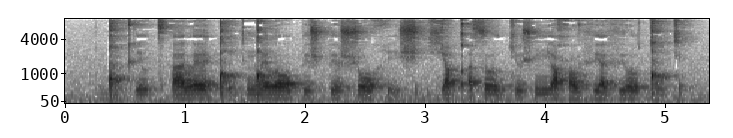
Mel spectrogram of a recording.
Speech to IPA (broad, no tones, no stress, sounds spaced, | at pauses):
ɡ͡ǃ ʊ kʼ i l t͡sʼ a l ɛ ǃʼ ə c ŋ͡ǃ ɛ l ɔ pʲ ɔ ʃ pʲ ɔ ʃ o h i ʃ | ç ɛ qʼ ə s ʊ l c ʉ ʃ ɲ ə ħ o fʲ a fʲ o l ɡ͡ǃ ə c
